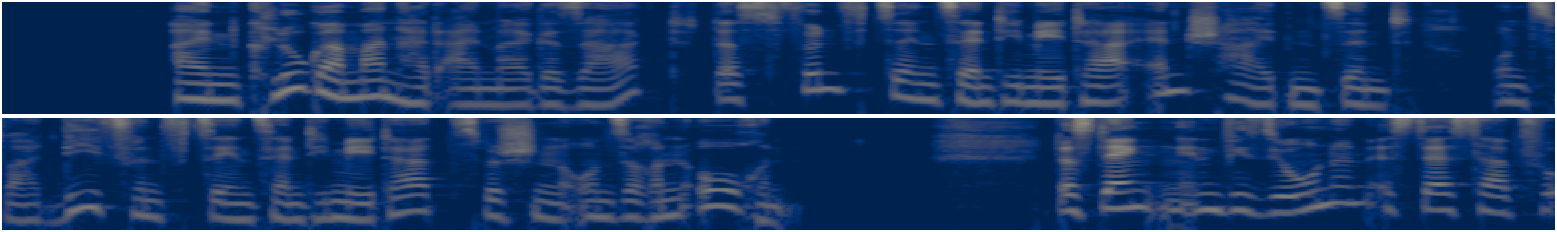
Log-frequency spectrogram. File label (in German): Werbung; 15cm Denken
